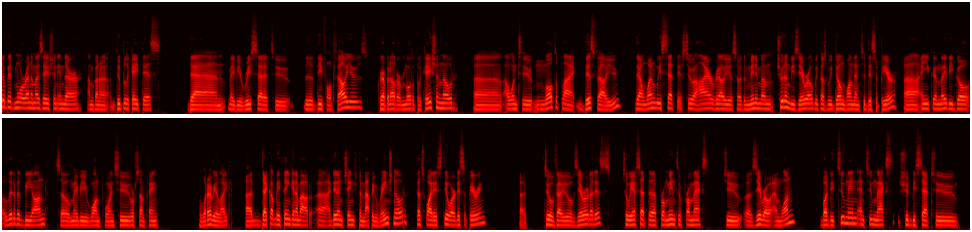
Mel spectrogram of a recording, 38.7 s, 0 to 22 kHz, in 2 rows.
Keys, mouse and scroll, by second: 0.7 click, 0.9 shift+d, 1.7-4.4 scroll up 4, 4.4-6.3 drag, 7.5 click, 7.8 shift+d, 9.2 click, 9.8 click, 10.7 click, 12.5 ctrl+z, 13.3-15.4 drag, 18.5-21.6 drag, 22.9 click, 24.0 shift+Left, 24.1 click, 37.4-38.7 drag.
